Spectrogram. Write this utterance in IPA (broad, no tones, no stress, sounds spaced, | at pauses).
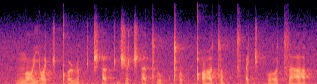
n̪ ɔ j ɔ t͡ʃ kʼ o ɳ o k t͡ʃʼ ɐ k d͡ʒ ɔ t͡ʃʼ ɐ tʼ u p tʼ o p qʼ o t ɔ p t͡sʼ ɐ t͡ʃ k o t͡s a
